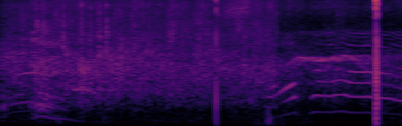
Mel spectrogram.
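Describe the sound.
An audience applauds steadily, a dense wash of clapping with voices calling and cheering over it and a couple of sharper, louder claps standing out near the end.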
